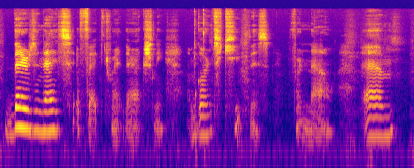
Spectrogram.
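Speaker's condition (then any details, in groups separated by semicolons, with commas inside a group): Cerebral palsy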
